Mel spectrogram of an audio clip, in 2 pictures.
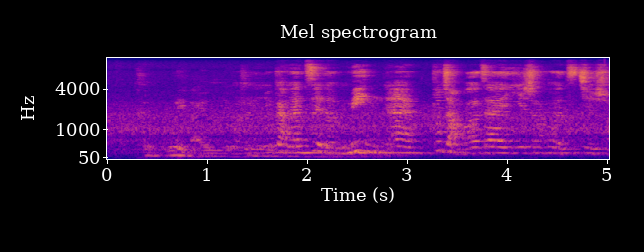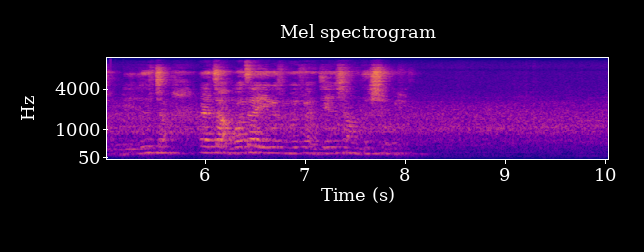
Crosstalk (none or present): present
